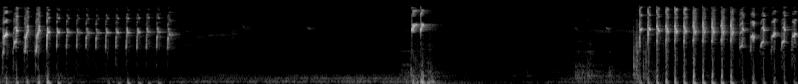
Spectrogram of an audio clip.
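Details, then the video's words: Lovebird ngekek, a bait trill to prompt sluggish lovebirds to sing: a fast shrill chattering run, near silence with a single sharp note, then a second loud rapid trill. "LABET ngekek gacor jeda rapat,solusi pancingan lovebird malas bunyi"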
